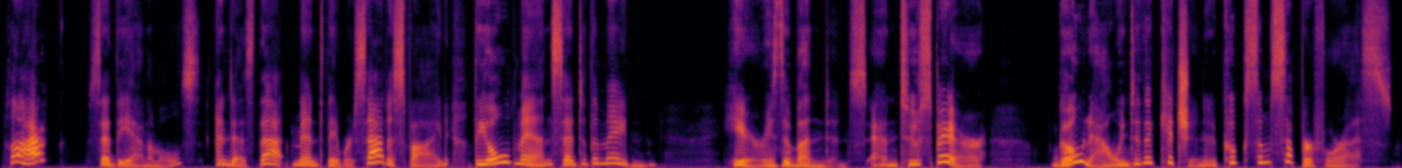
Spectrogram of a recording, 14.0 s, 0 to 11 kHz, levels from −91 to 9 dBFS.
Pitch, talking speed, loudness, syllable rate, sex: 235 Hz, 150 wpm, -19 LUFS, 4.2 syllables/s, female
